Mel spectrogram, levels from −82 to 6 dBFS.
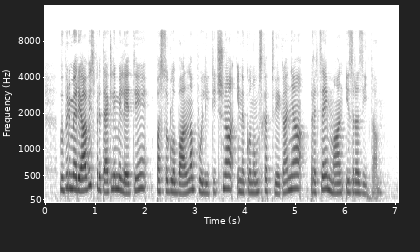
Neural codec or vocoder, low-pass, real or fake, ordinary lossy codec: none; 9.9 kHz; real; none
